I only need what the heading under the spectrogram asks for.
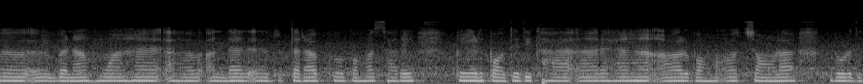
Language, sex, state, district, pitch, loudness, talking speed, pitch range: Hindi, female, Chhattisgarh, Bilaspur, 165 Hz, -26 LUFS, 145 wpm, 165-170 Hz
